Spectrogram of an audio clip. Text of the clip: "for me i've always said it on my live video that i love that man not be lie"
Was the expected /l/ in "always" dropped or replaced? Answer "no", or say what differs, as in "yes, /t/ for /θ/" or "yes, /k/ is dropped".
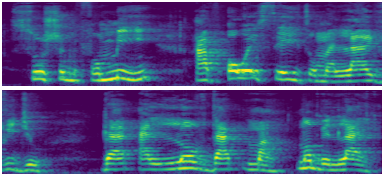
no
